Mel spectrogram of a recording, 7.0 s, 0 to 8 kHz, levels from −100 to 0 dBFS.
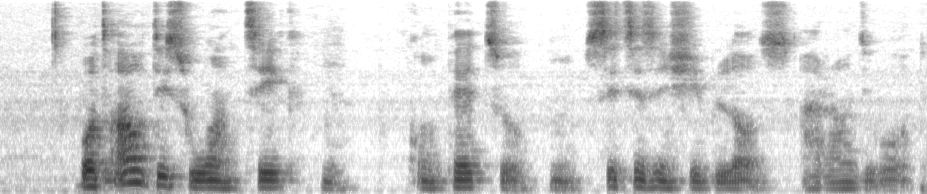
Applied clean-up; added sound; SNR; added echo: none; none; none; none.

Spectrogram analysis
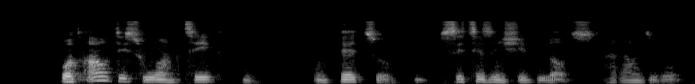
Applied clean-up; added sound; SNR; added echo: neural mask model DeepFilterNet 3.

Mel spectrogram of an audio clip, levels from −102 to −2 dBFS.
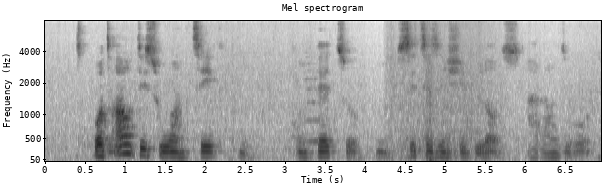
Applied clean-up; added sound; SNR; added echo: none; Bowed string instrument + Waves, surf; 18 dB; none.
